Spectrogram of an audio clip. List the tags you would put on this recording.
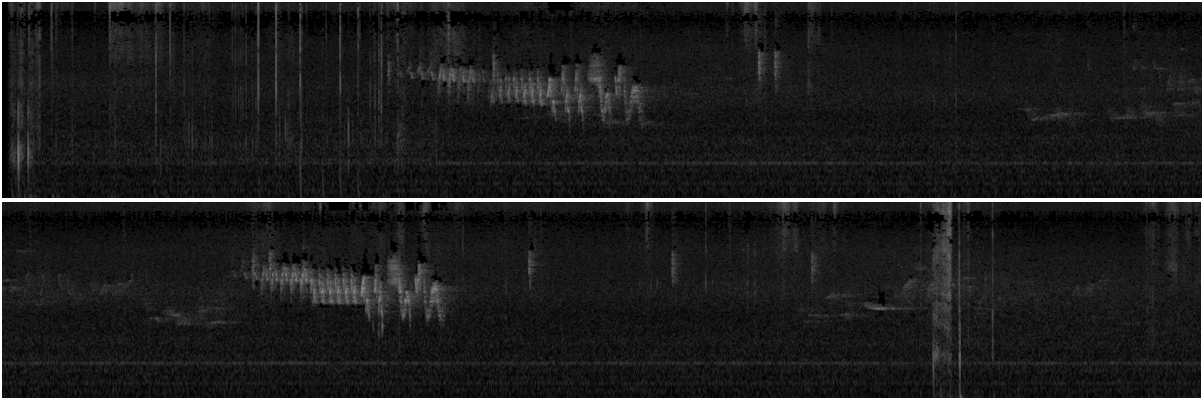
Soundscapes > Nature
wilderness ambience solstice birds nature afternoon wind scandinavia field-recording spring forest

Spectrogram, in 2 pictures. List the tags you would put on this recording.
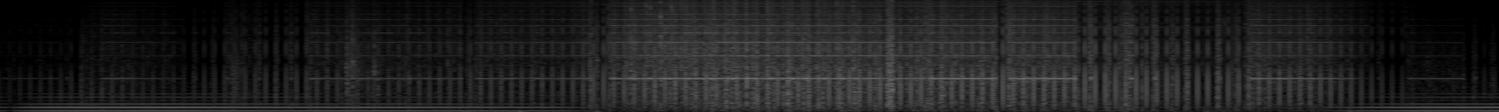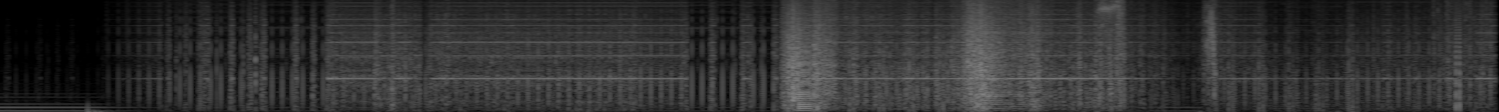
Sound effects > Objects / House appliances
coil electric electrical electromagnetic field field-recording iphone magnetic noise phone pick-up pickup

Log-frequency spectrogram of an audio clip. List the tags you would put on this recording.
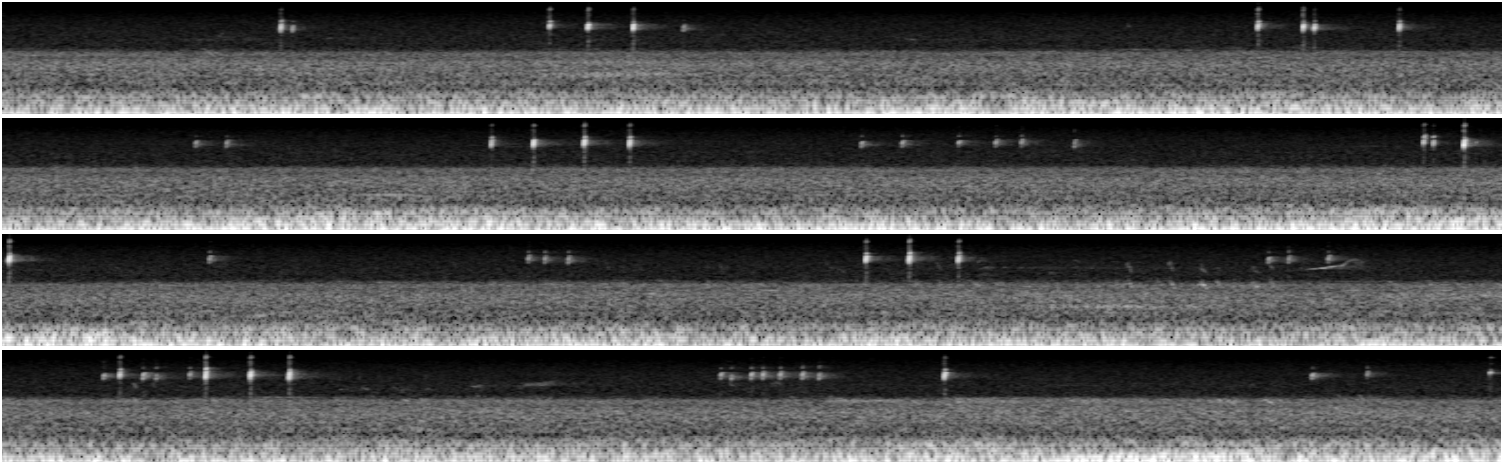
Soundscapes > Nature
alice-holt-forest natural-soundscape phenological-recording soundscape field-recording nature meadow

